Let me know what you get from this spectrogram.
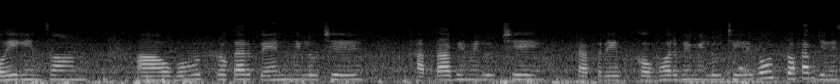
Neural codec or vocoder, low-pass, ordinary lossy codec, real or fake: codec, 16 kHz, 6 kbps, DAC; 7.2 kHz; MP3, 48 kbps; fake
